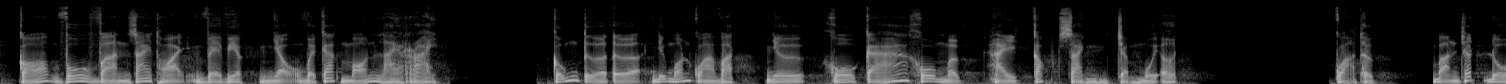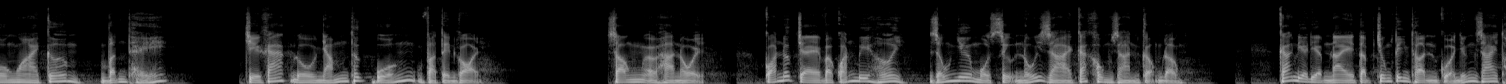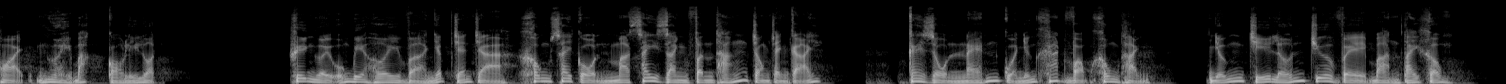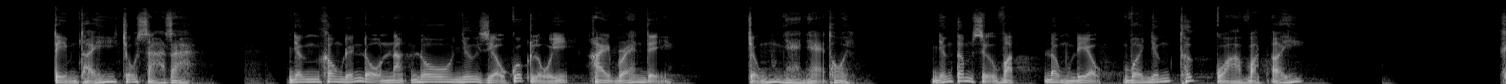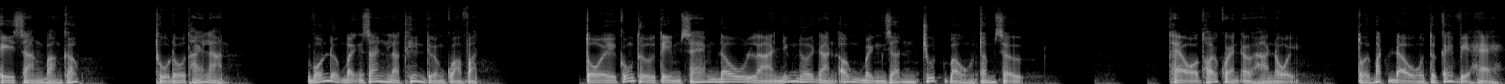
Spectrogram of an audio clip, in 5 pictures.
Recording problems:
squashed, flat; heavily

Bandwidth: 15.5 kHz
